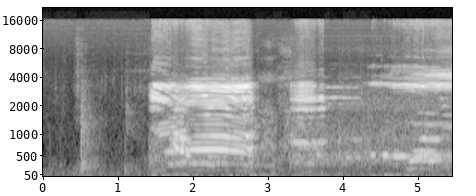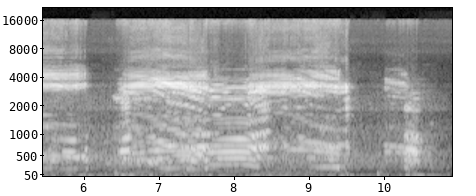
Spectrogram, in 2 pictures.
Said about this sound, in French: Une vache.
